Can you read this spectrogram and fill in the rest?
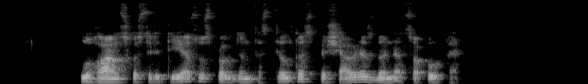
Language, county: Lithuanian, Šiauliai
